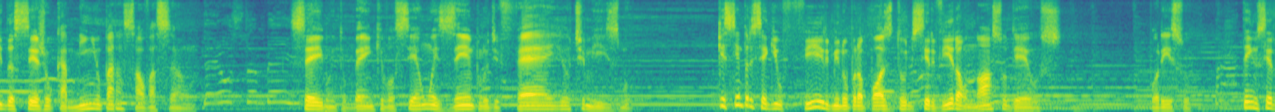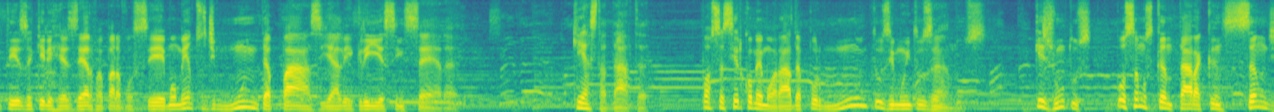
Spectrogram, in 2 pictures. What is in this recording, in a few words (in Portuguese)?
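Aniversário Evangélico Masculino, telemensagem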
